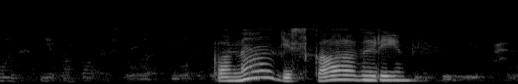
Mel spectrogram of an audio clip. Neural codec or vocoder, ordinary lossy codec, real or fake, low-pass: codec, 16 kHz in and 24 kHz out, 1.1 kbps, FireRedTTS-2 codec; none; fake; 5.4 kHz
